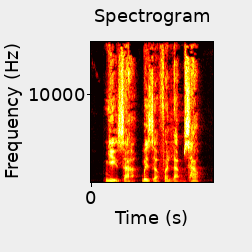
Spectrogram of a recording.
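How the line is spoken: Quiet question. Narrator (Vietnamese): nhỏ giọng hỏi

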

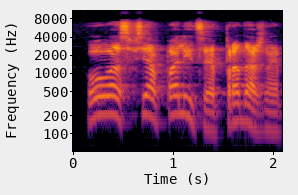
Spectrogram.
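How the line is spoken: Grumbling. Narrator (Russian): проворчал Коу

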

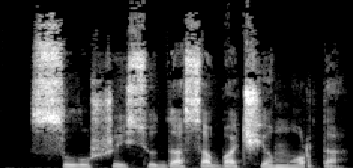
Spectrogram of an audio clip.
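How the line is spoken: Hissed through teeth. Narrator (Russian): процедил

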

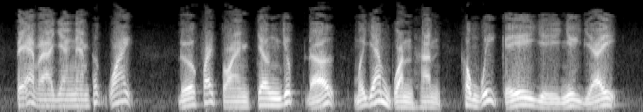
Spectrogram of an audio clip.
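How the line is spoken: Shrill voice. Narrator (Vietnamese): một người the thé nói

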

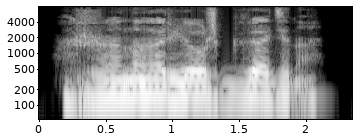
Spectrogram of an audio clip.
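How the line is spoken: Angry male growl. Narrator (Russian): Злобно рыкнул мужчина

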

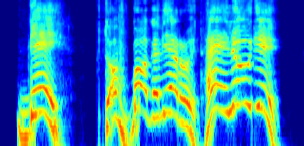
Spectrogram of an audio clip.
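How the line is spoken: Shouting. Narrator (Russian): крикнул Чеплинский

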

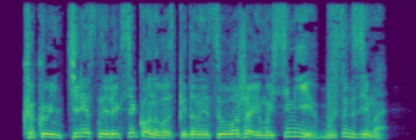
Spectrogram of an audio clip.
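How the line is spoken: Mocking snort. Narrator (Russian): хмыкнул я

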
